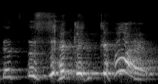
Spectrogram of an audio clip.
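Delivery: laughing, high and loud. Retold or imitated. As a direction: laugh through it in delight. Retelling her laughing reply.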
